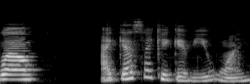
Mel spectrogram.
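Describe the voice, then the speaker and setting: A woman uses a put-on character voice with a fairly high pitch. She speaks at a fairly slow pace with very wide pitch swings. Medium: read story. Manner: gruff.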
